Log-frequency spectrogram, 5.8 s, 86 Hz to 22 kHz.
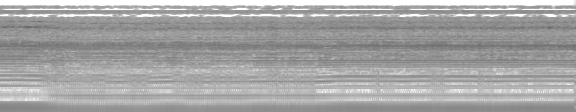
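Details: Murray M2510 two-stroke string trimmer after no-start repair; steady, buzzy high-pitched drone holding speed without sputtering; running properly.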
